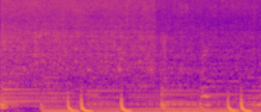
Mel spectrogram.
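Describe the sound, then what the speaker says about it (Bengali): Milk goes into a hot, sizzling pan to simmer while making chicken salad, producing a constant loud hiss with some tonal, whistling sounds over it. "সিদ্ধ হওয়ার জন্য দুধ দিয়ে দিতেছি"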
